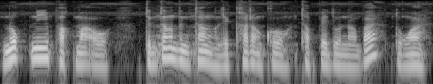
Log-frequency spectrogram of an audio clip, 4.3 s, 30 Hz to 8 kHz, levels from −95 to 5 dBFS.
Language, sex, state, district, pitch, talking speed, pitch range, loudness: Garo, male, Meghalaya, North Garo Hills, 125 Hz, 110 wpm, 110-155 Hz, -21 LUFS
